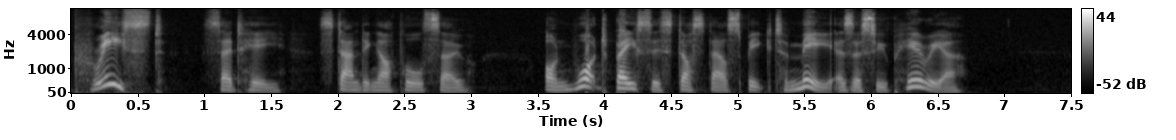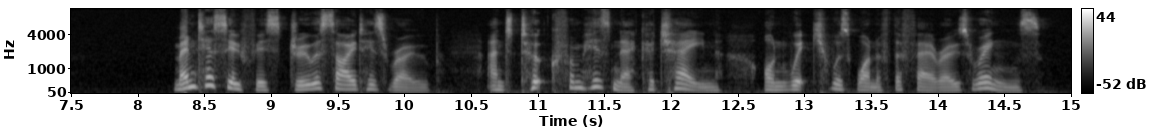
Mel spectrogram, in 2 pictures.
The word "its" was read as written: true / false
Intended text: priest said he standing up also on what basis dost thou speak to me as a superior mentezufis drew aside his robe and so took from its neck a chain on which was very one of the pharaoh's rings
false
